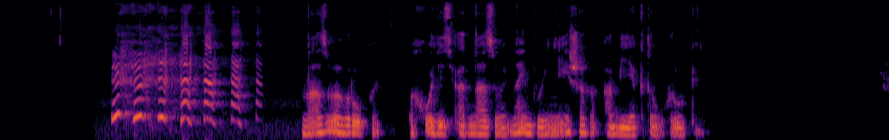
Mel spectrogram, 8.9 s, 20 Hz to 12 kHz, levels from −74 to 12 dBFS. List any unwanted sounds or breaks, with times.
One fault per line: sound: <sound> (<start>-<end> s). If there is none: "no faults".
sound: laugh (1.1-2.6 s)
